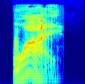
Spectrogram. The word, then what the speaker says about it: why: Note que WH se pronuncia com frequência como wha. – Leia a palavra número 15 outra vez. – Why? – Número 16.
